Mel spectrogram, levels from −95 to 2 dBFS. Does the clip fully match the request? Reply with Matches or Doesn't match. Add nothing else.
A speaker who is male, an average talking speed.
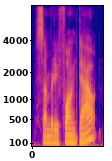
Matches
